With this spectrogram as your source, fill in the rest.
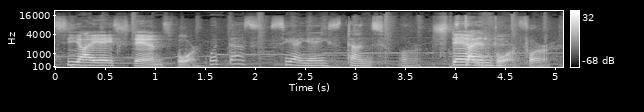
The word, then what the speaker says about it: CIA: that we always pronounce we usually pronounce these acronyms in English according to the letter we don't say la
